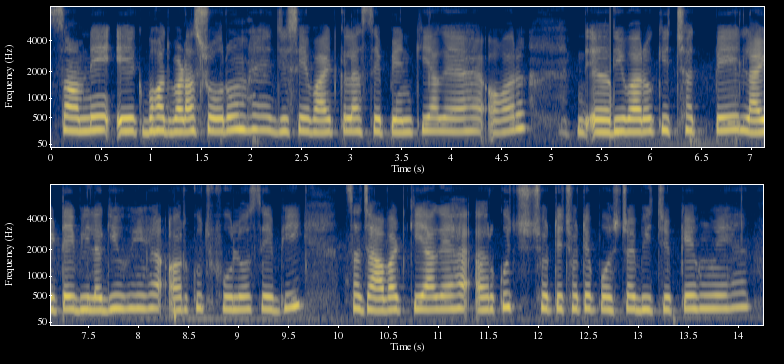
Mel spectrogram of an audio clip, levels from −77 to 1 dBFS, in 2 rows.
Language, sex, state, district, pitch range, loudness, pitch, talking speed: Hindi, female, Bihar, Gopalganj, 235-255 Hz, -18 LUFS, 245 Hz, 170 wpm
